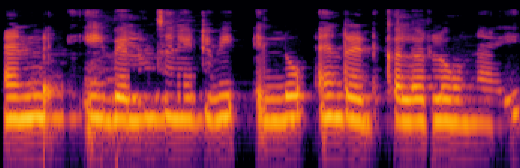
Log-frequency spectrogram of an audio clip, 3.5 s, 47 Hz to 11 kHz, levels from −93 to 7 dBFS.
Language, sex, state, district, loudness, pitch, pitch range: Telugu, female, Telangana, Karimnagar, -15 LUFS, 235 Hz, 225-245 Hz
